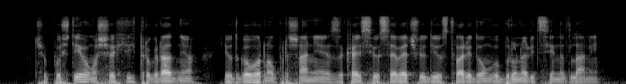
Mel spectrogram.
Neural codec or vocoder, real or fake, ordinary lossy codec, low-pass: none; real; none; 9.9 kHz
